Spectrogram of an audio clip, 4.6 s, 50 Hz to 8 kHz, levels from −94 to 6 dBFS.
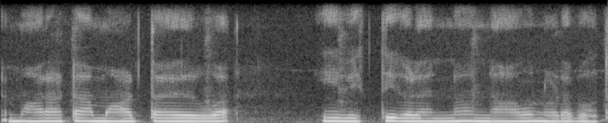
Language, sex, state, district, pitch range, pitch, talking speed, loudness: Kannada, female, Karnataka, Mysore, 190-205 Hz, 195 Hz, 90 wpm, -14 LUFS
